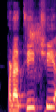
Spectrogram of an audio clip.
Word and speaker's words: Paratici: I try and pronounce it, but maybe I should just say Reggie. But Paratici. I've been told Paratici, right? It's Paratici.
